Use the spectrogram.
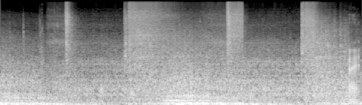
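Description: A truck in a driving video game sounds loud and close: a steady engine rumble with repeated short hisses of air brakes releasing pressure. No one speaks.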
